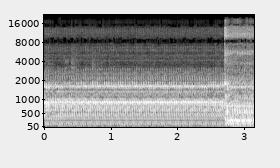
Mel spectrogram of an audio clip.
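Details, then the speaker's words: Training demonstration of a portable aspirator (suction machine) being tested. A steady mechanical hum with fast regular pulsing shifts in pitch as a finger covers the port, and the pressure gauge reaches an optimal 60, above the 40 threshold. "So it's going to be a little loud, but let's go ahead and do that. So we're going to turn it on. Our compressor is on."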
